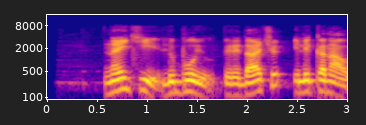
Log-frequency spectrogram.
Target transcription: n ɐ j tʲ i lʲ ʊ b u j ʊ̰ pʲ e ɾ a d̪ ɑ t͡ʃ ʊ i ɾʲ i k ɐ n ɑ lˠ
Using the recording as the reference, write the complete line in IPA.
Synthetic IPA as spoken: n ɐ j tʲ i lʲ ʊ b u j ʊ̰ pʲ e ɾ e d̪ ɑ t͡ʃ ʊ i lʲ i k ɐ n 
